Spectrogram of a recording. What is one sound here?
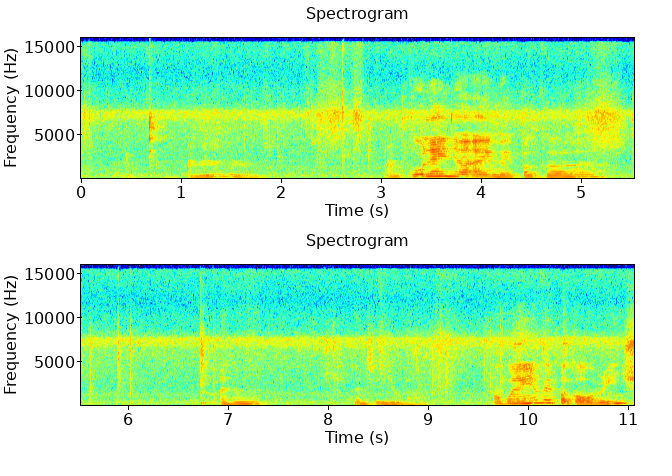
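A young woman talks close by, calmly and in short bursts.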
